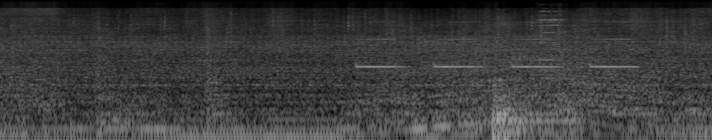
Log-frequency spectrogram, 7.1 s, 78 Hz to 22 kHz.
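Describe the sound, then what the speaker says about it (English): A telehandler in Farming Simulator 25 gives four evenly spaced reversing beeps over a steady engine drone, the low rumble dropping midway before the beeps begin. "I can take my little tele-truck here"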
